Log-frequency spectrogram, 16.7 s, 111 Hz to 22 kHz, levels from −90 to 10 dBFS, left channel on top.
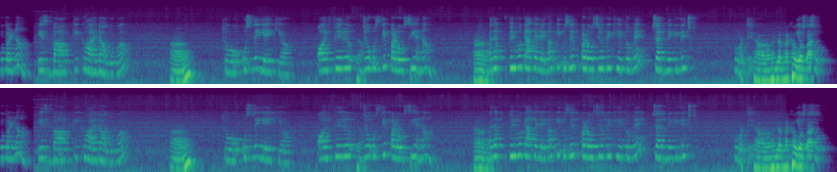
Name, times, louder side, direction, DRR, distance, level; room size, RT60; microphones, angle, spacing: voice 1, 0.0-2.5 4.4-5.8 6.3-8.6 9.8-13.9 14.7-15.3 15.9-16.4, left 2 dB, 45° left, 1 dB, 2.1 m, -28 dB
sound 1, 0.6-15.7, equal, 10° right, 3.2 m, -40 dB
voice 2, 3.4-3.8 7.1-7.3 9.5-9.9 15.1-16.4, left 1 dB, 25° left, 6 dB, 0.9 m, -22 dB
19.5 x 19.0 x 2.4 m, 0.39 s
head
